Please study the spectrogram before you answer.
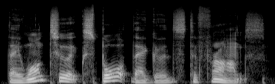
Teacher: Export is a verb. Stress on the last syllable.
